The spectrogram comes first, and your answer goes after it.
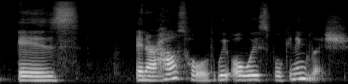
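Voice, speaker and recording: A woman speaks in a plain, everyday voice, pitched fairly high. Her pace is moderate, with ordinary pitch variation. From Bahrain, Omani-American family. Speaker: banker, podcast guest. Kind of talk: casual interview.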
